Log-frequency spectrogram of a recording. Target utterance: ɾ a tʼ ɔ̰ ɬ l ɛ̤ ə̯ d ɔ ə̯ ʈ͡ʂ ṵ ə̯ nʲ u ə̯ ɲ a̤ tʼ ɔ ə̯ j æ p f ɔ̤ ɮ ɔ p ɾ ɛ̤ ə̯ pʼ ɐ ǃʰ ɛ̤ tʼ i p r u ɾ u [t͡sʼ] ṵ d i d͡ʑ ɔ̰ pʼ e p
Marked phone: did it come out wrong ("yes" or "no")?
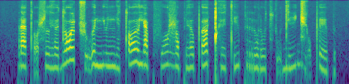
no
